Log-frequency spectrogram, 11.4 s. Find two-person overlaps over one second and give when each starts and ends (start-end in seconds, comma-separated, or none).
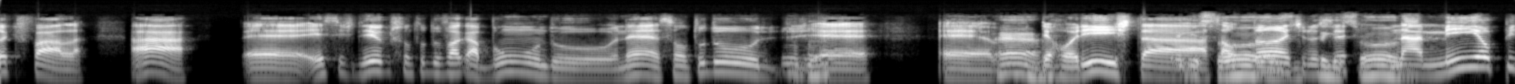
8.7-10.6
